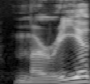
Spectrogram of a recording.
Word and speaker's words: Maria: Maria Galea. Maria Galea. Her last name rhymes with her first name.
